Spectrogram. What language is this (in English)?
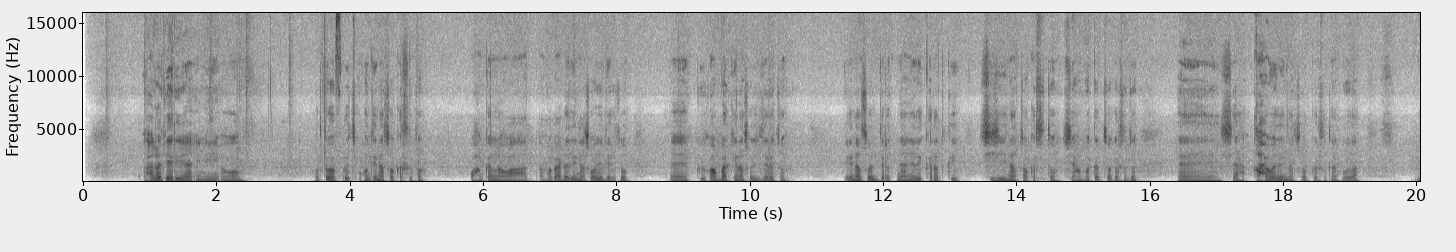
Somali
